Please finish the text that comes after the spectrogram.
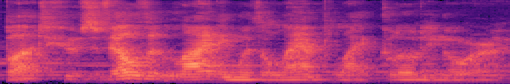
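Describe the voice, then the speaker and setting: A man reading poetry as dramatic storytelling, with theatrical, measured and expressive phrasing. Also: deep voice, gravelly. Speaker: reader of a classic poem. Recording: roomy, faint music behind.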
